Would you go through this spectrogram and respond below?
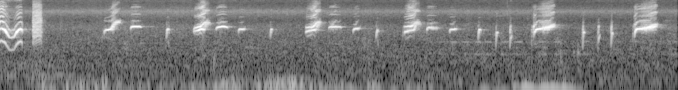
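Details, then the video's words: Long-tailed shrike singing with full emotion, showing off its repertoire to provoke rival shrikes: rising whistles and clipped chirps in short bursts, with brief faint low noise underneath. "Toetan Cendet Gacor Full Emosi Bongkar Materi Bikin Cendet Lain Langsung Panas Nyaut Ikutan Bunyi"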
